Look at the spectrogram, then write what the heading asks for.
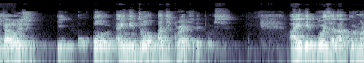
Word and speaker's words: Decred: Seguinte, a pronúncia certa é Decred.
